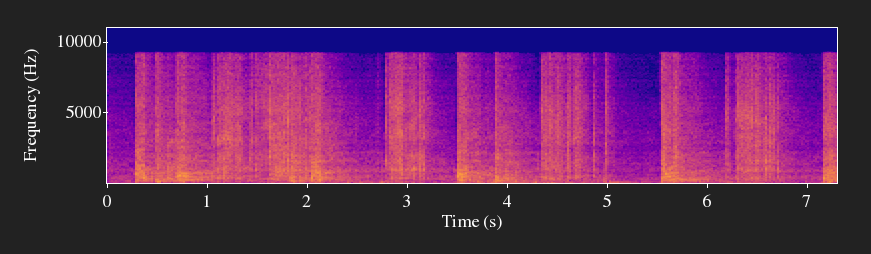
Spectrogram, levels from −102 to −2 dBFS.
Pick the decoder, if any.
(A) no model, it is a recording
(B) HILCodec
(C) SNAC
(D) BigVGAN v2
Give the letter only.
C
